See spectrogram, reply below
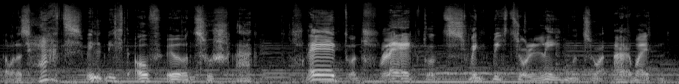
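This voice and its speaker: Here is an old, drunken painter in a radio play, wounded and self-pitying. His delivery is declamatory and volatile, swinging widely in pitch over a music bed. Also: sing-song, a little slow. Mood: bitter, self-pitying. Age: older. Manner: theatrical, declamatory, emotionally volatile. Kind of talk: German radio drama acting.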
